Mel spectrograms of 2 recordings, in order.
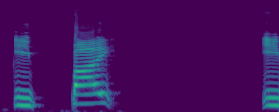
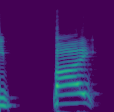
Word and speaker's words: いっぱい: ぱいダメあんでよ小さいつです発音する時はいっぱい 1度息を止めていっぱいはいこれも小さい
